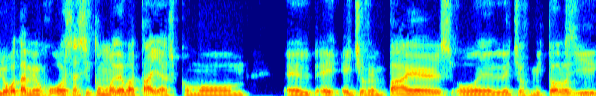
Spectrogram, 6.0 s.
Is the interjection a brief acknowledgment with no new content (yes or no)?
no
